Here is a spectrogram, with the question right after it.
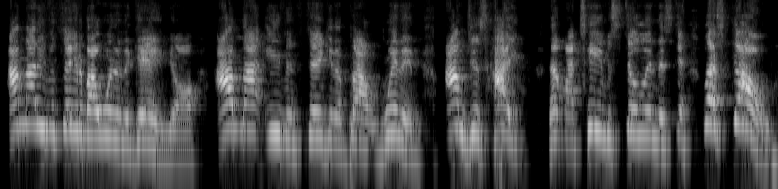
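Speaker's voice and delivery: high-pitched, fired-up fan rant; rally the team with rising excitement; hyped rant. Real, not acted. Fan urging his team to keep fighting, hyped rant.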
